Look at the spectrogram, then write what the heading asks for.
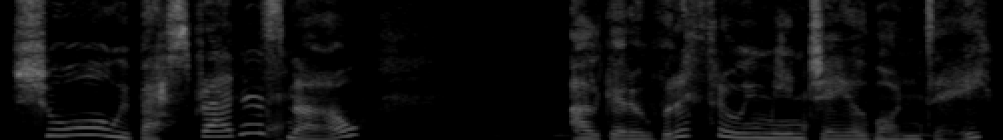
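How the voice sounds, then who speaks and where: A feisty, high-voiced young girl. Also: big pitch swings, a little slow. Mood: brash. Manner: brash, exasperated, teasing. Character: feisty, sharp-tongued young cat-eared girl, grudgingly friendly. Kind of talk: video game cutscene acting.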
